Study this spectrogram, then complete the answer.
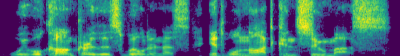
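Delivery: a hint of a grave father figure; mild attempt at the movie voice; second try at the quote. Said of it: "I can't do the accent".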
